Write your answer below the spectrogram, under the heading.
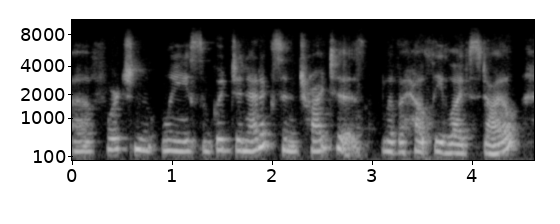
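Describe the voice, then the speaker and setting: A woman with a Canadian accent speaks at a moderate pace in a medium-pitched, somewhat breathy voice. Her tone is dark and mellow, and her intonation lively. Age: 60s. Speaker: online shop host. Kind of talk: live sales stream. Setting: livestream. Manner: chatty, with many fillers.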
